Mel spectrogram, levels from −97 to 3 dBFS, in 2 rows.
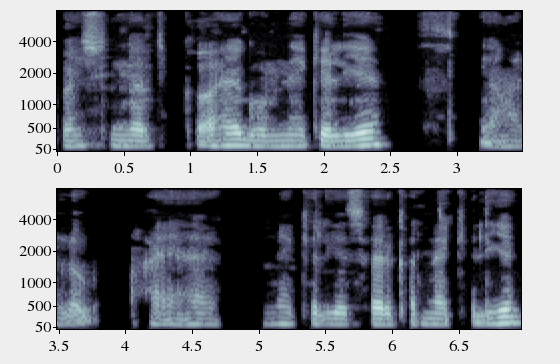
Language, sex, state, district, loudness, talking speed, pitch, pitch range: Hindi, male, Bihar, Purnia, -24 LUFS, 145 wpm, 120 Hz, 115-130 Hz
